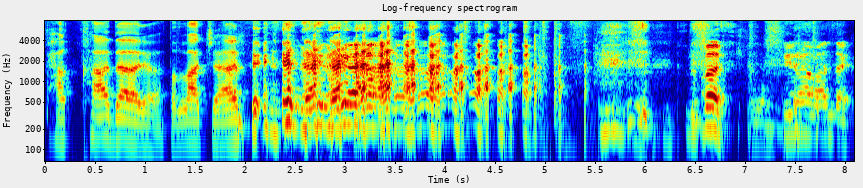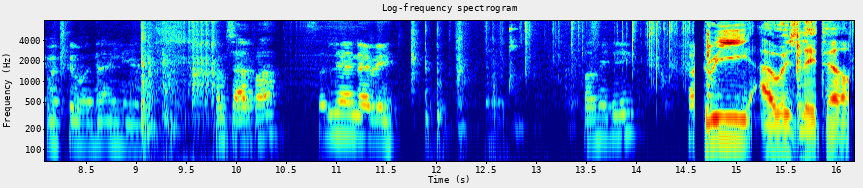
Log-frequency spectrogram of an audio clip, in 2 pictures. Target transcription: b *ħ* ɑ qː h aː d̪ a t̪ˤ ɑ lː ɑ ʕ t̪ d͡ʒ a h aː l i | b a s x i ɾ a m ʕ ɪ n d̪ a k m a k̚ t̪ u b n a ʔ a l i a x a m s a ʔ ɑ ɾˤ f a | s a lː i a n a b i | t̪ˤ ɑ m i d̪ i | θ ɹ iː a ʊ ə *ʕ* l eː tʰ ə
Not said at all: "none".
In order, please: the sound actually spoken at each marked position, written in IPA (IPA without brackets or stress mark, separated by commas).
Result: ħ, z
